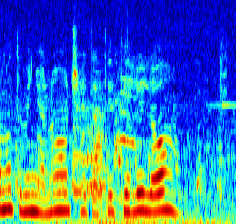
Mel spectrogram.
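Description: Domestic fowl calling in a few drawn-out, wavering notes.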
